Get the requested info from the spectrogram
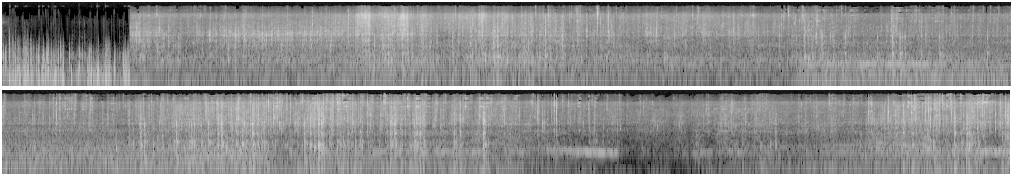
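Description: Varla Eagle One off-road electric scooter riding over rough grass, with steady tyre and frame rattle noise throughout. The hub motor's steady whine comes in about ten seconds in, falls in pitch and cuts out briefly near the end as the scooter eases off, then picks up again. Wind buffets the microphone for the first second or so.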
